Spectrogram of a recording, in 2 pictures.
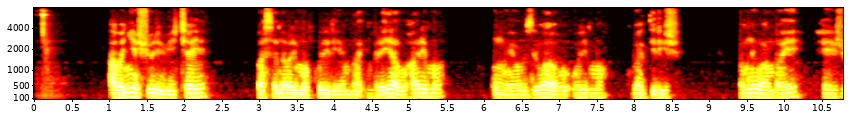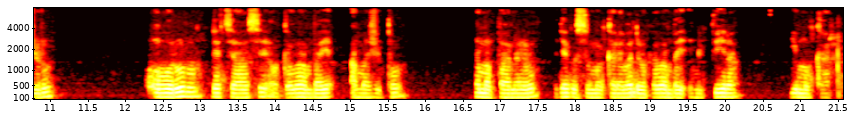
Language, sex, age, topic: Kinyarwanda, male, 25-35, education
